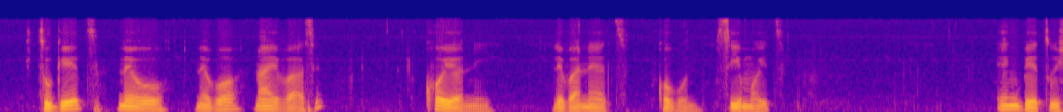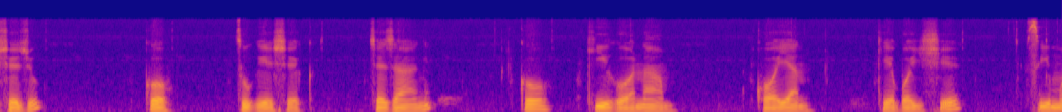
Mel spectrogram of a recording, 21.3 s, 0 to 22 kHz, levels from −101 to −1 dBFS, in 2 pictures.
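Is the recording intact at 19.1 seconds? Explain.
No. At 19.1 s, as throughout, the speech carries 4-bit ADPCM compression. Each sample is coded as a coarse 4-bit step from a prediction, so a gritty hiss rides on the louder syllables and sharp onsets sound rough. Unlike low-bitrate MP3, there is no watery swirl. The band stops near 10.6 kHz, consistent with about 88 kbps.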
